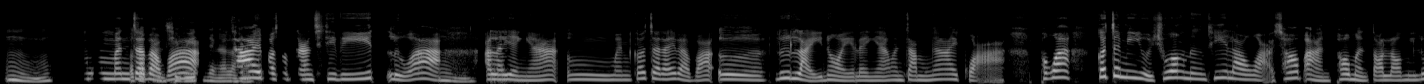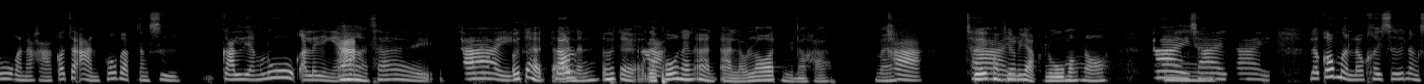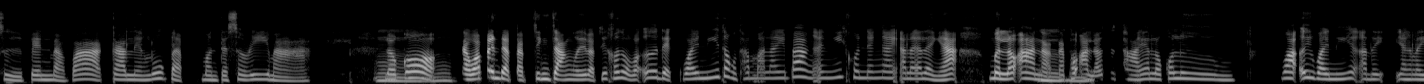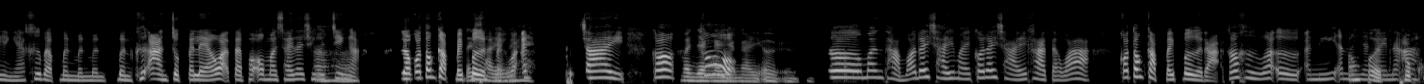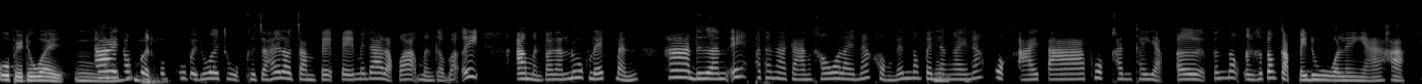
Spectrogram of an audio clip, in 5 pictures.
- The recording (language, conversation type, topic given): Thai, unstructured, คุณชอบการอ่านหนังสือหรือการดูหนังมากกว่ากัน?
- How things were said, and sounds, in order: other background noise; chuckle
